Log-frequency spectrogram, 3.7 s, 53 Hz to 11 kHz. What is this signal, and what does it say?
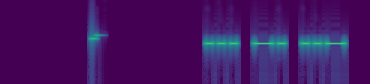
Morse code, heard as a keyed tone, about 20 wpm, 700 Hz. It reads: SNU
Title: USA Call Sign Postfixes - 3 Letters 20wpm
